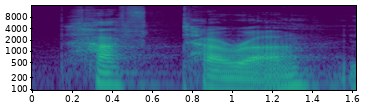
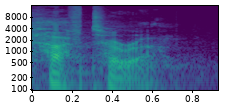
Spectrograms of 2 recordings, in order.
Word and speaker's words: Haftarah: The word Haftarah, is how it's pronounced, actually means conclusion. So it's not half Torah as in half the Torah. That's what I thought for many years. It's Haftarah. The reasons that specific selections were chosen has been lost to history.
